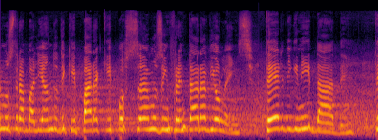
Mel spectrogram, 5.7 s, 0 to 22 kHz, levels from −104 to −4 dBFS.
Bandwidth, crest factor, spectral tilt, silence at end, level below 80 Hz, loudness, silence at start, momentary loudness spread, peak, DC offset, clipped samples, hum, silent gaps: 14.5 kHz; 18 dB; -4.5 dB/octave; 0 s; -66 dBFS; -22 LUFS; 0 s; 14 LU; -6 dBFS; under 0.1%; under 0.1%; none; none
